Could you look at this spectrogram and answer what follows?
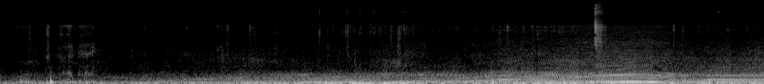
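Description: Engine of a Porsche Cayenne pulling away and accelerating, with a steady low rumble that rises in pitch and then drops as it shifts gears, heard from inside the cabin.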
